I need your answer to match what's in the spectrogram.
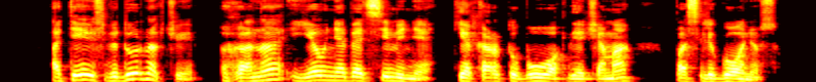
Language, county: Lithuanian, Utena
